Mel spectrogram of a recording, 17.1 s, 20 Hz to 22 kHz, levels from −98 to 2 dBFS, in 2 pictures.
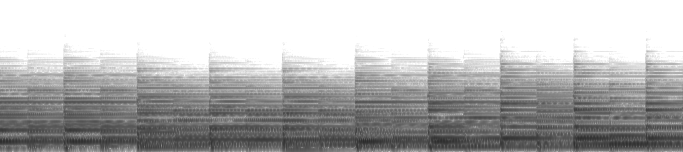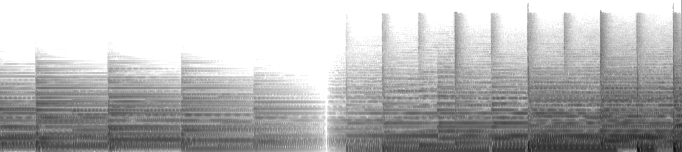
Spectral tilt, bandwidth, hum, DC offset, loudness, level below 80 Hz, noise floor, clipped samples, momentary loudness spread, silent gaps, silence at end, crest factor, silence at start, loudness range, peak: -8 dB/octave; 15.5 kHz; none; under 0.1%; -22 LUFS; -30 dBFS; -53 dBFS; under 0.1%; 12 LU; none; 0 s; 20 dB; 0 s; 10 LU; -2 dBFS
